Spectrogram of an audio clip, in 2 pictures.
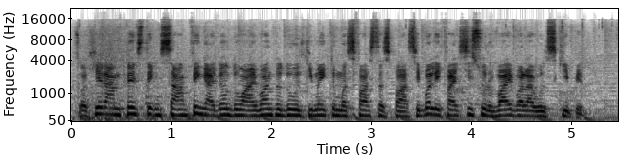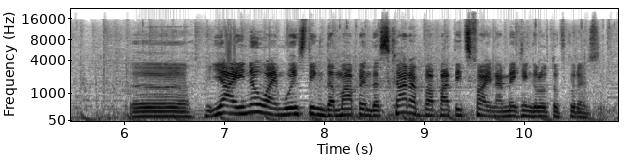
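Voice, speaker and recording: A man explains his gameplay choices on stream in a chatty, repetitive way. His voice sits a little high for a man, with clear music playing behind him. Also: quick pace, a bit bright. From Romania. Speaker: game streamer. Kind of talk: casual gameplay commentary.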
